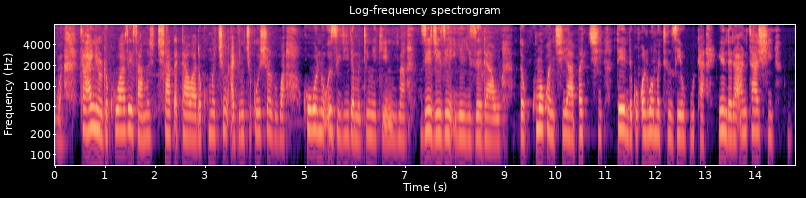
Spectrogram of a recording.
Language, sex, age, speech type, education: Hausa, female, 60+, spontaneous, tertiary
